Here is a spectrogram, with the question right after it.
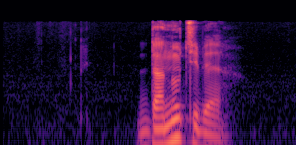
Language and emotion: Russian, neutral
